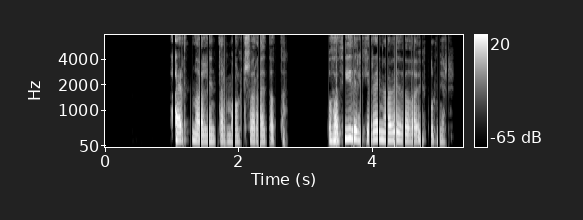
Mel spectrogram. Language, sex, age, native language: Icelandic, female, 40-49, Icelandic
